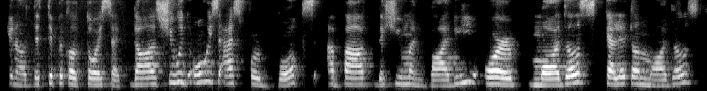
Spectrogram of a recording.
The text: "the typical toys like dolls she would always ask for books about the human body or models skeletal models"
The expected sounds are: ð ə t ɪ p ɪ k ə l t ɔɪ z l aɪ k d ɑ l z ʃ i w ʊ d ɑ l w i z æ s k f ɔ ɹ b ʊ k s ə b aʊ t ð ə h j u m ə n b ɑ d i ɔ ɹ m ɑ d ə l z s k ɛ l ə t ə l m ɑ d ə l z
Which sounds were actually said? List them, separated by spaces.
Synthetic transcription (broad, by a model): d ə t ɪ p ɪ k ə l t ɔɪ s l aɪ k d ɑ l ʃ i w ʊ d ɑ l w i s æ s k f ɔ ɹ b ʊ k s ə b aʊ t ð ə h j u m ə n b ɑ d i ɔ ɹ m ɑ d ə l s k ɛ l ə t ə l m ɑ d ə l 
